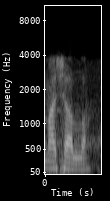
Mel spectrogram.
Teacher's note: کھڑا زبر ایک الف کے برابر کھینچ کر ادا کریں گے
